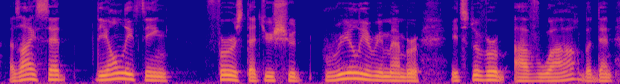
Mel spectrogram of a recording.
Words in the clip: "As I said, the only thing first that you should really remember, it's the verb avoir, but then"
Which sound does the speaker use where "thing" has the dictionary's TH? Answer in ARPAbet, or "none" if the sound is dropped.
TH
